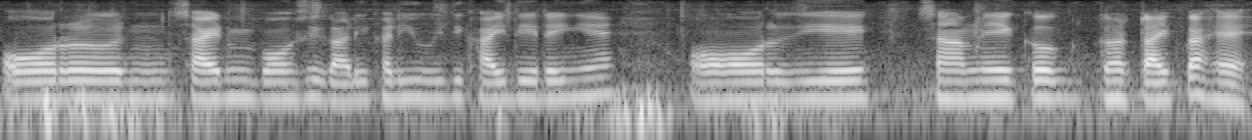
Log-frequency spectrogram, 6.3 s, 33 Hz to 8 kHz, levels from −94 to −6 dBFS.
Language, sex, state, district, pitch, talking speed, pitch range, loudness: Hindi, male, Chhattisgarh, Bilaspur, 165 Hz, 190 wpm, 160-170 Hz, -21 LUFS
